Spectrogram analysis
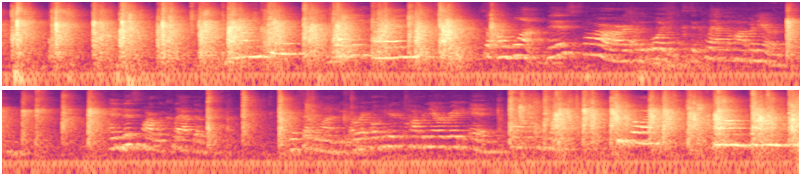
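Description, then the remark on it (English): Sharp, crisp hand claps beat out a syncopated New Orleans second line rhythm, also called the bambula or parade beat, loud and steady at the start and again at the end, with a voice speaking over a pause in the clapping between. “We call it the second line beat.”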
